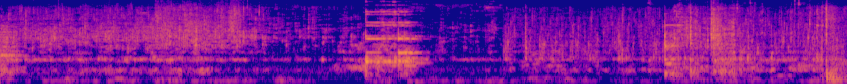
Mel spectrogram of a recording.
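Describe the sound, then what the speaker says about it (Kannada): About a glass of water is poured into a pot of simmering chicken curry as the meat cooks, giving a steady splashing gush that swells briefly in the middle, with no talking. "ಅದಕ್ಕೆ ಸ್ವಲ್ಪ ನೀರು ಹಾಕುವ"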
